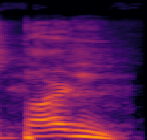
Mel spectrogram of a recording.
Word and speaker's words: Beirne: my name is spelled yes thank you for pronouncing it correctly it's burden pardon I got brought on as dainty Bean again oh that's quite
